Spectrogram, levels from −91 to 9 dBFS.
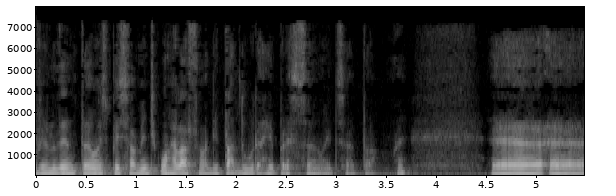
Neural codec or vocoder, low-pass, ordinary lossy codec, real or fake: none; 7.2 kHz; MP3, 32 kbps; real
